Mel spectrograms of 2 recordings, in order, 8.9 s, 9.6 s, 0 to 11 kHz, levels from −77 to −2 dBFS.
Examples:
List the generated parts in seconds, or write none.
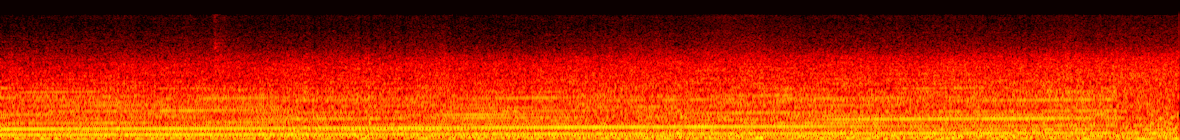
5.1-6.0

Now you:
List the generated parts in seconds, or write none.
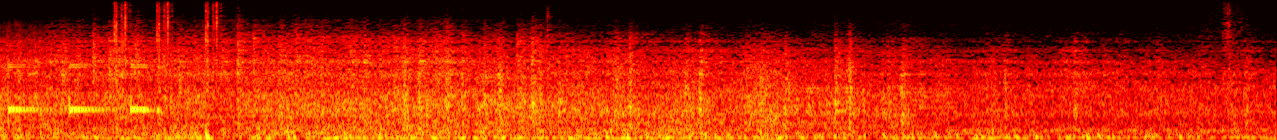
6.0-7.3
